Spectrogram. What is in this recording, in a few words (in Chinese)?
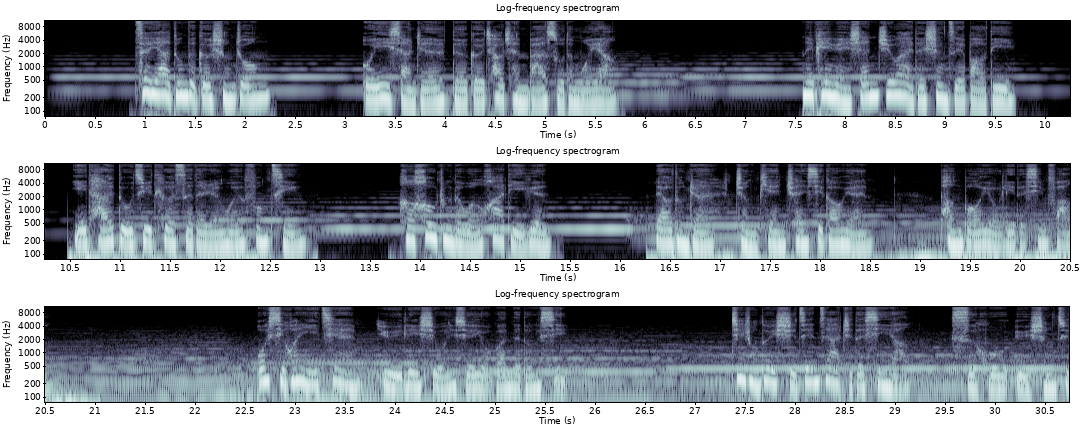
女 介绍宣传片; 《亚东的歌》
